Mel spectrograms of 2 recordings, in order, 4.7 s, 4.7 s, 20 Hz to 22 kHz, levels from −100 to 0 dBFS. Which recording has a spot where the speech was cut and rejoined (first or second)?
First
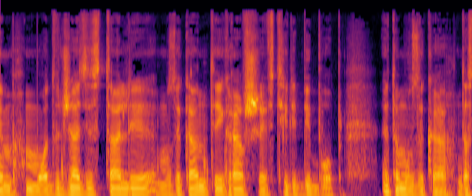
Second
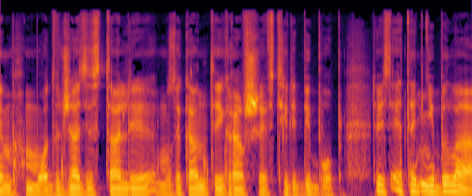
second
